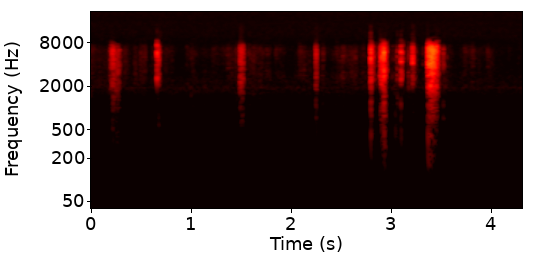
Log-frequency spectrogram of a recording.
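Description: Thin Bible pages being turned by hand: a string of short, faint paper rustles, with a quick cluster of them about three seconds in.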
